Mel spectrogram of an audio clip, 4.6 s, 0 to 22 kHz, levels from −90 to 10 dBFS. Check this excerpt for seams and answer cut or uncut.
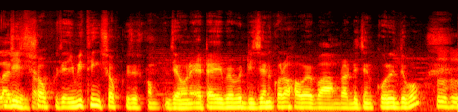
cut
